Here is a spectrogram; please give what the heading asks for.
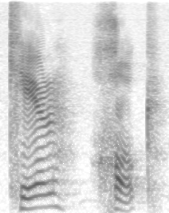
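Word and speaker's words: כרחק: Kir hok, it's got a silent schwa under the resh. Kir hok mizrach mimma'erav.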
